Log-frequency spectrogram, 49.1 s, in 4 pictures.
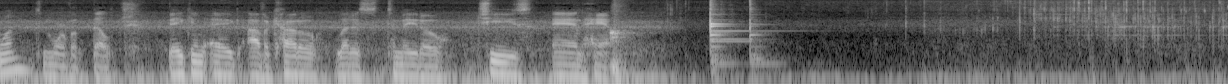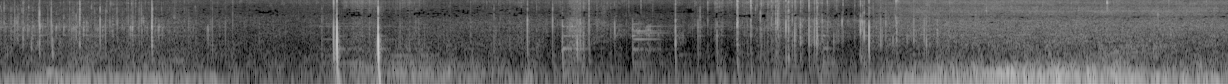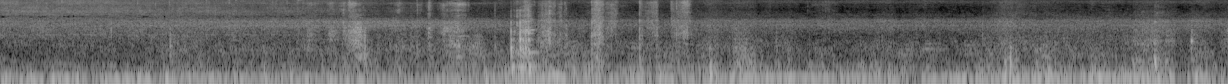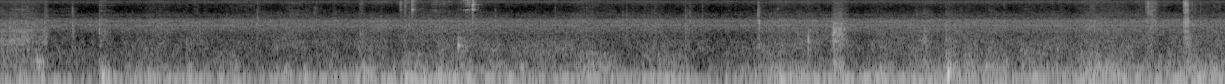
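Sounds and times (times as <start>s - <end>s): bacon and eggs sizzling: 4.4s - 31.6s.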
